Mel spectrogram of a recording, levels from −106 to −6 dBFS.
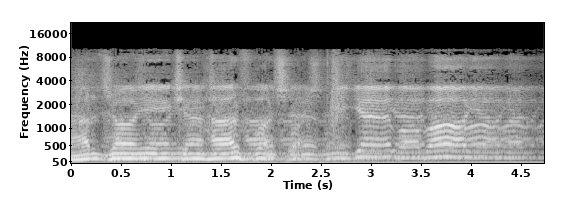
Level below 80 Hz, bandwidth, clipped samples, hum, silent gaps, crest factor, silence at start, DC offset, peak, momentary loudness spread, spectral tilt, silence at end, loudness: -50 dBFS; 10.5 kHz; under 0.1%; none; none; 16 dB; 0 s; 1%; -2 dBFS; 7 LU; -4.5 dB/octave; 0 s; -17 LUFS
